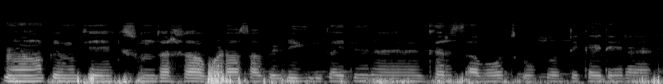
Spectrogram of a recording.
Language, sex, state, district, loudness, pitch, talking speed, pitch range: Hindi, male, Rajasthan, Bikaner, -23 LUFS, 140 Hz, 190 wpm, 140-145 Hz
